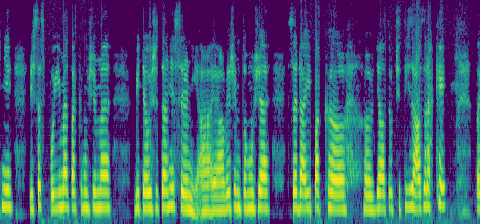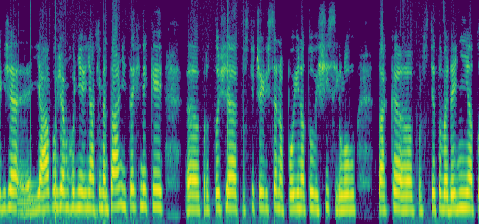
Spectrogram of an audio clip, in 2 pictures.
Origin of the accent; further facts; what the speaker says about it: Bojov, Central Bohemian Region, Czechia; já jsem z Bojova, což je taková malá vesnice u Mníšku pod Brdy, takže Středočeský kraj, Praha Západ.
